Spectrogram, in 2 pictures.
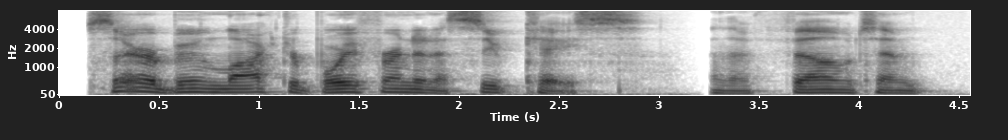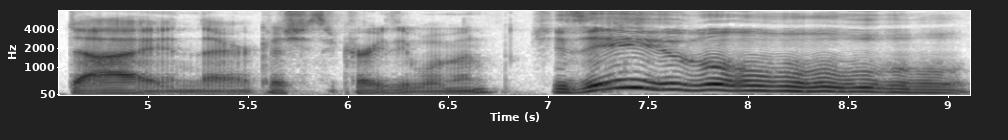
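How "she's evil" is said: would-be serious spooky voice, loud, evil, drawn out. Recounting a crime story, saying one line in a spooky voice. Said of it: "that's supposed to be my serious spooky voice".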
